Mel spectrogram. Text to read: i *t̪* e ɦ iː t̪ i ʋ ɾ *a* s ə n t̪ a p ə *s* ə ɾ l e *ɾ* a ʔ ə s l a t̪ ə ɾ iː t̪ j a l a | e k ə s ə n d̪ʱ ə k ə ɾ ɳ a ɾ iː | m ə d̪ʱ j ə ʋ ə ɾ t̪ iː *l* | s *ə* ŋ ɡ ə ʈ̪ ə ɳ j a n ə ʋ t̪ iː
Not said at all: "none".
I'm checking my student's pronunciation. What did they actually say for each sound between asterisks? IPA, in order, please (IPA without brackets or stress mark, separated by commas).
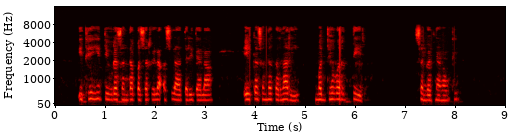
t̪ʰ, ə, s, l, ɾ, ə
